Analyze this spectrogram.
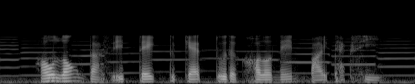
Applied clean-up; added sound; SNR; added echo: none; Trumpet + Drum; 17 dB; none.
